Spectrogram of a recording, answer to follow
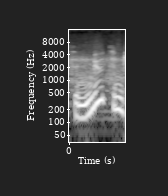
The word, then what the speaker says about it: Knutson: The K is silent, Adam. It's Knutson cheesecake dessert in a cup.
